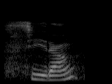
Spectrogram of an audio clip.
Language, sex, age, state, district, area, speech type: Bodo, female, 18-30, Assam, Kokrajhar, rural, spontaneous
